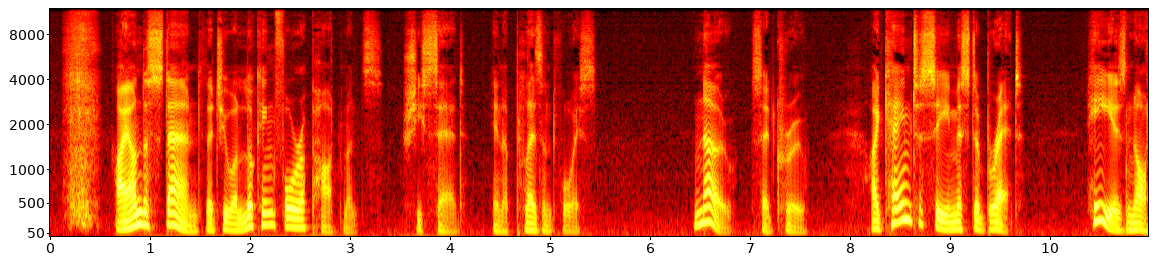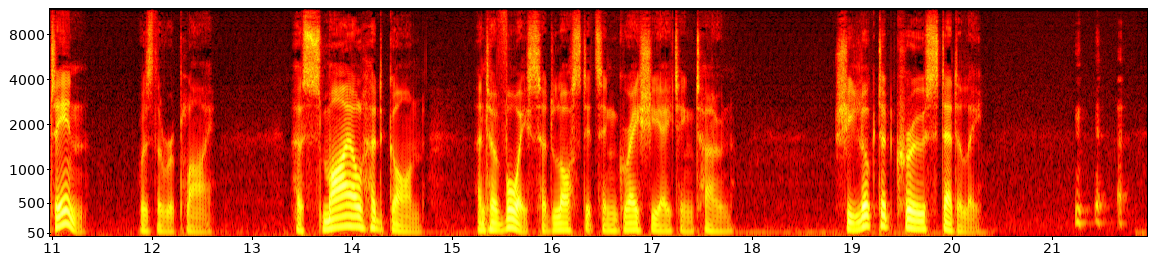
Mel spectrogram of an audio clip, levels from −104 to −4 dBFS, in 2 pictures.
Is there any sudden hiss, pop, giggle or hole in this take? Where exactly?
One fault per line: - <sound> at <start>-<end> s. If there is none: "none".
- sniff at 0.1-0.5 s
- laugh at 21.2-21.8 s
